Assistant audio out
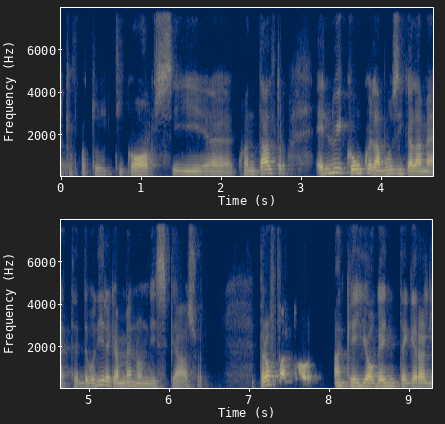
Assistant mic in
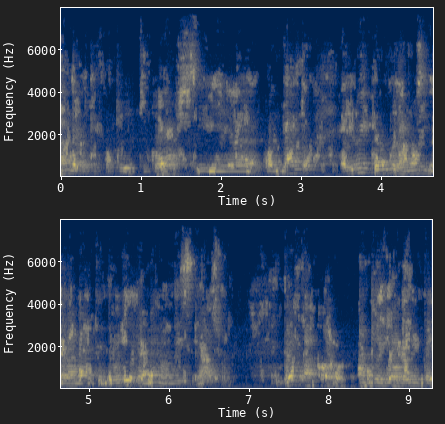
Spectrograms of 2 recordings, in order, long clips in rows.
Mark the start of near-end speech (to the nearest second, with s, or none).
none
